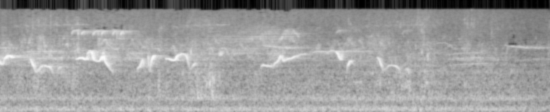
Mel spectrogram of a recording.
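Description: Birds singing: a run of quick chirping phrases that thin out and fade away near the end.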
